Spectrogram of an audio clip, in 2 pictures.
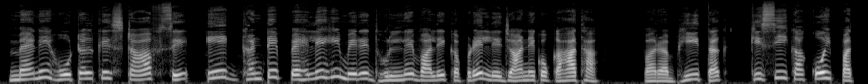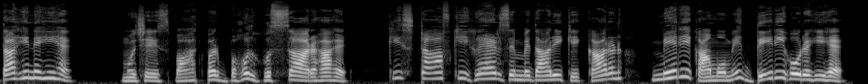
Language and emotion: Hindi, angry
